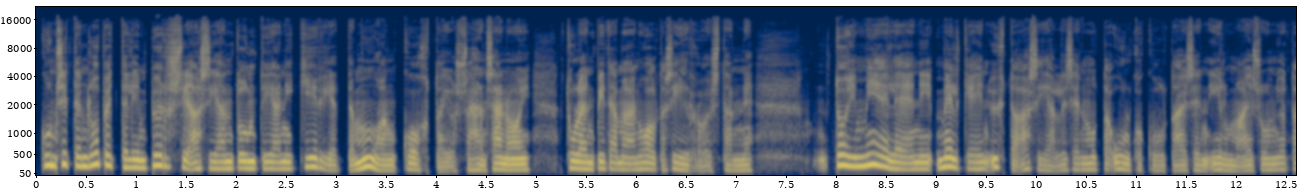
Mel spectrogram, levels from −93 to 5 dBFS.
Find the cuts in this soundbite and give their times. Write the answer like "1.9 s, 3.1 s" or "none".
none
